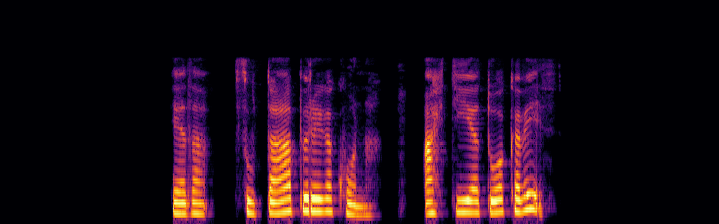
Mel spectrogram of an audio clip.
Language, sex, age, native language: Icelandic, female, 30-39, Icelandic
